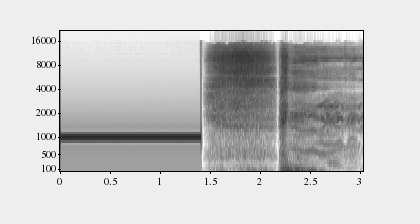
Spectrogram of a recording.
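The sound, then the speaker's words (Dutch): A censor bleep covering a spoken remark in a Dutch conversation: one steady, pure high-pitched tone holds for about a second and a half, then cuts off abruptly into a burst of noisy, breathy vocal sound. “ja, dit kan dus weer niet. En eh, jij, jij schiet er maar teksten uit constant en dan daarna janken. Miep, miep, miep, moet eruit.”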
